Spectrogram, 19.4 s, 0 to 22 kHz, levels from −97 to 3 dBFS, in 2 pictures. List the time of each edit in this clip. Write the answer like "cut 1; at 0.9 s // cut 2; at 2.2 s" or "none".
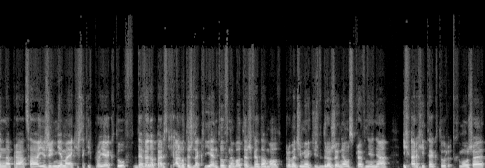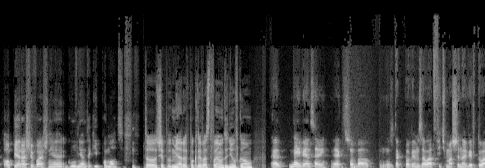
cut 1; at 9.1 s // cut 2; at 12.6 s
